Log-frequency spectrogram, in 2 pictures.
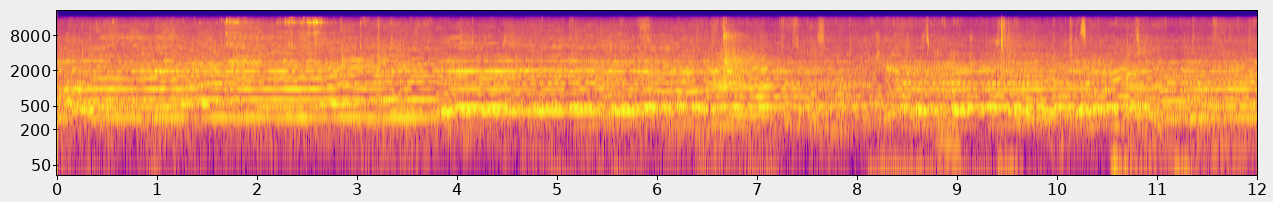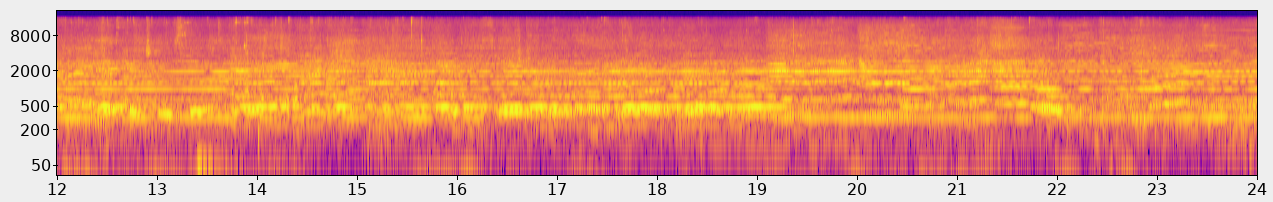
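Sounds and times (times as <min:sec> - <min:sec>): fiddle drone notes: 0:00.0 - 0:24.0
two fiddles playing a tune: 0:00.0 - 0:24.0.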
